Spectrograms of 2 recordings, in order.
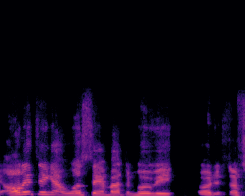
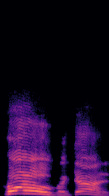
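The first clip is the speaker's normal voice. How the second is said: much higher and louder, drawn out slowly; stunned exclamation; 8 semitones higher, 8 dB louder, much slower than usual. Real, not acted. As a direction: stretch it out in disbelief. Reacting to horrifying scene.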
